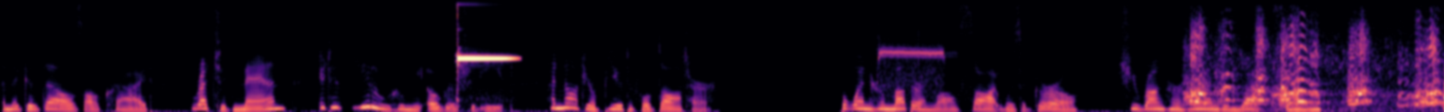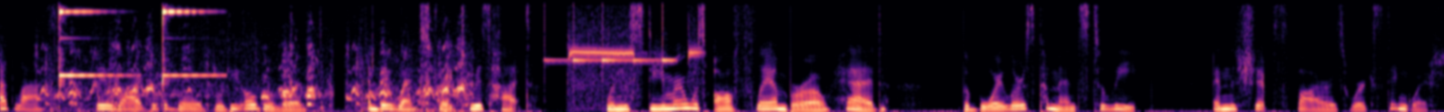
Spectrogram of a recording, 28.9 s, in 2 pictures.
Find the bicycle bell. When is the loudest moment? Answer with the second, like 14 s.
5 s.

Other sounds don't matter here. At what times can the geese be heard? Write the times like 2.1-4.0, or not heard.
11.8-19.2.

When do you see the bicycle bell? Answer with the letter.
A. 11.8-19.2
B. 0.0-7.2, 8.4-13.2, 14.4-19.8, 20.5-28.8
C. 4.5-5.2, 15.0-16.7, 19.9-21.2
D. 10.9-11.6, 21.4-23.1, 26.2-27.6
C.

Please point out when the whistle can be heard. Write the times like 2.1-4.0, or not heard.
8.8-9.6, 20.1-21.5.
